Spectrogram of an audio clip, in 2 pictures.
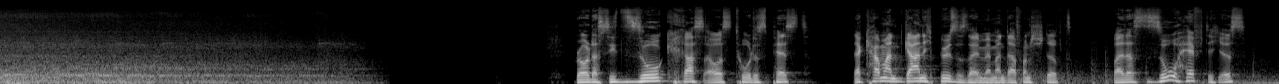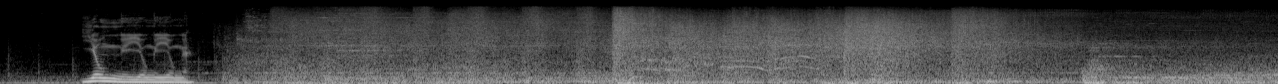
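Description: Game sound effects rumble and swirl.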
